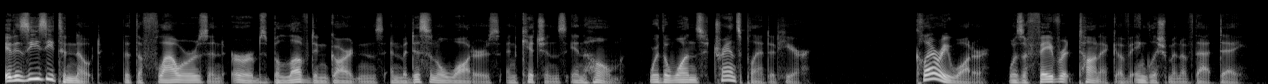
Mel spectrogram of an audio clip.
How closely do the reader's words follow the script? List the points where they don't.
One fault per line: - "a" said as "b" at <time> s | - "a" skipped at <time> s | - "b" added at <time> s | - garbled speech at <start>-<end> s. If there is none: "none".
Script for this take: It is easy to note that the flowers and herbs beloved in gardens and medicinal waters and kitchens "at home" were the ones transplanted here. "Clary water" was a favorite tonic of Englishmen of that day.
- "at" said as "in" at 5.7 s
